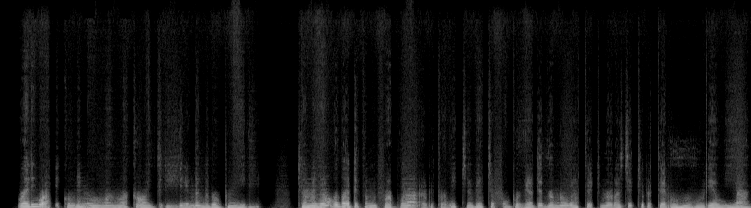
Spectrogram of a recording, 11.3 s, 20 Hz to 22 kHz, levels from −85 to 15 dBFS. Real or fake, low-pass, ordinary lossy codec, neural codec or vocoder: fake; none; none; codec, 44.1 kHz, 0.9 kbps, DAC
